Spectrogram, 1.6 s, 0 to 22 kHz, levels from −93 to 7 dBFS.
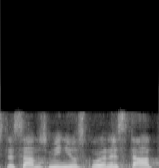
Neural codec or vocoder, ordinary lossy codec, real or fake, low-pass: codec, 16 kHz, 1.1 kbps, Voila-Tokenizer; AAC, 48 kbps; fake; 7.2 kHz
